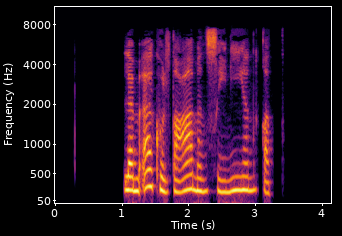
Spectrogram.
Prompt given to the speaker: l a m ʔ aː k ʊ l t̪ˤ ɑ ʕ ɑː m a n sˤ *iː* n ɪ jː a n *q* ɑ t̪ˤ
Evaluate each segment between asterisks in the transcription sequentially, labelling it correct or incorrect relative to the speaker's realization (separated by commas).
correct, correct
